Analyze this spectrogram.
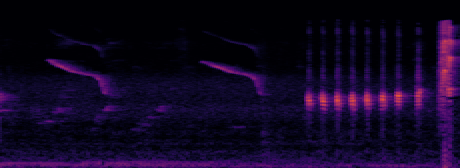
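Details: White-rumped shama song used to stimulate kept birds: two long whistled notes sliding steeply downward, followed by a quick run of sharp repeated notes and a final harsh burst.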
